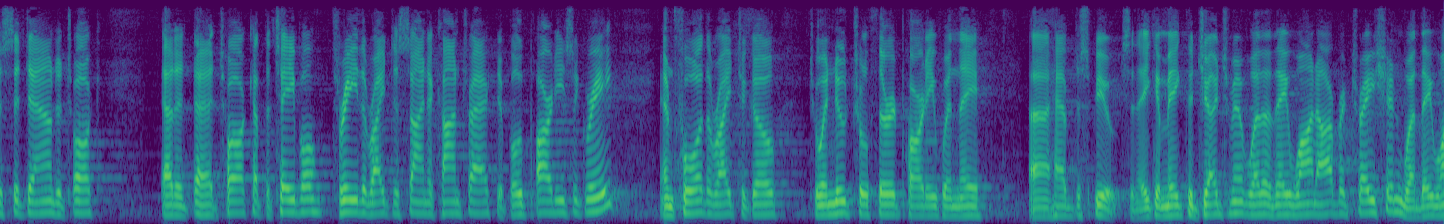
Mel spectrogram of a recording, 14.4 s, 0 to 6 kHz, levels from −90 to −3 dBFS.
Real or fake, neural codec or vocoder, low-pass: real; none; 5.4 kHz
